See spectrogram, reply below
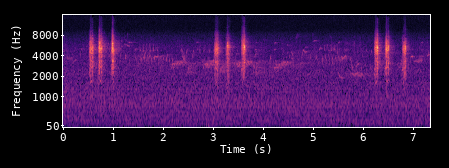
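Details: A Fieldfare on a meadow, foraging for bugs and worms, gives harsh, dry chack-chack-chack calls in three quick bursts about three seconds apart, with faint thin higher twittering behind.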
